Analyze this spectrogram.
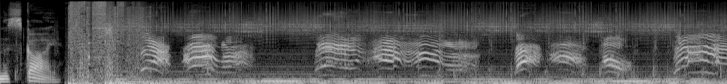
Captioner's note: light humming; Saul screaming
